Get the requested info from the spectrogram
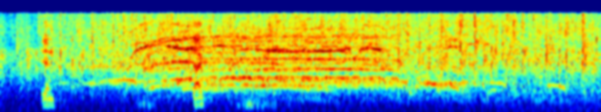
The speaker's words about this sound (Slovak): Tak ako im patrí potlesk aj vám všetkým, ktorí stojíte za nimi a rovnako tým, ktorí sú dnes nad hlavami všetkých, našim hudobníkom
